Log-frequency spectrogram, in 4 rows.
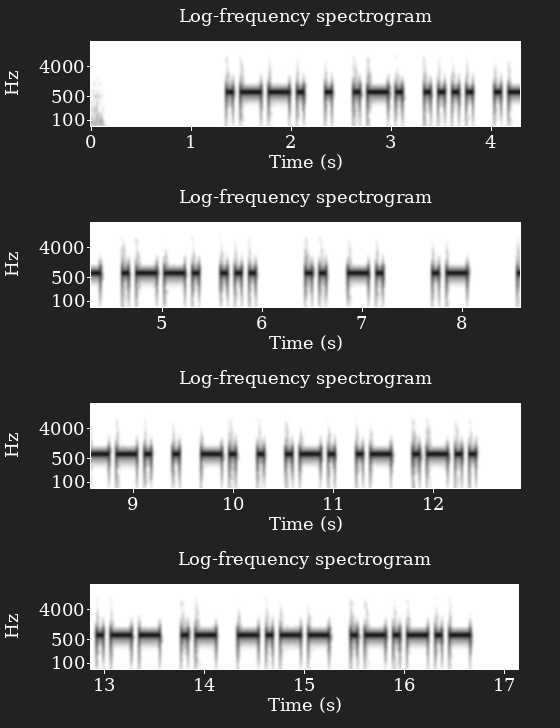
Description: Morse code, heard as a keyed tone, about 17 wpm, 700 Hz. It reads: PERHAPS IN A GENERAL WAY.
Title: Sentences from Top 1000 Words - Review Part 3 - 17wpm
